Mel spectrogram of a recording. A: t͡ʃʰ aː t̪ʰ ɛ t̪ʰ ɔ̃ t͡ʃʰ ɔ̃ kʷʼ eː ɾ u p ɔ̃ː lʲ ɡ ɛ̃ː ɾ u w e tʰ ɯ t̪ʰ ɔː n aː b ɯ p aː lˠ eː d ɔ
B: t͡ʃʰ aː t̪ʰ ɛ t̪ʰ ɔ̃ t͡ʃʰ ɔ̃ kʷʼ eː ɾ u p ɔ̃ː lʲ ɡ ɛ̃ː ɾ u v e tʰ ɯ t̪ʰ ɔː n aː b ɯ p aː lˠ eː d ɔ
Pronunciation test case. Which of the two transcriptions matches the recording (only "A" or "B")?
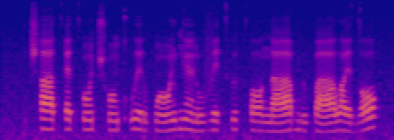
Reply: B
